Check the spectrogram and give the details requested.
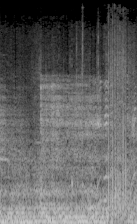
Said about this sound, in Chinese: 好的，各位观众，针对刚刚。本市遭受敌军轰炸攻击，现场记者中断连线。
